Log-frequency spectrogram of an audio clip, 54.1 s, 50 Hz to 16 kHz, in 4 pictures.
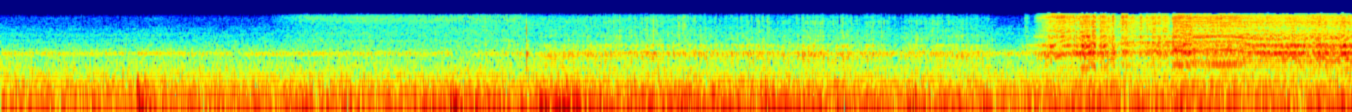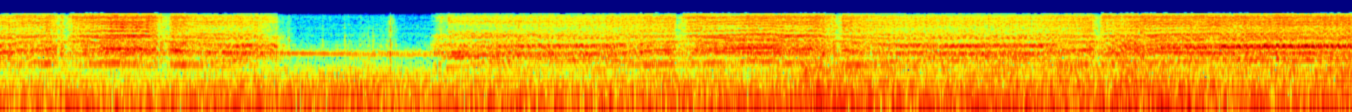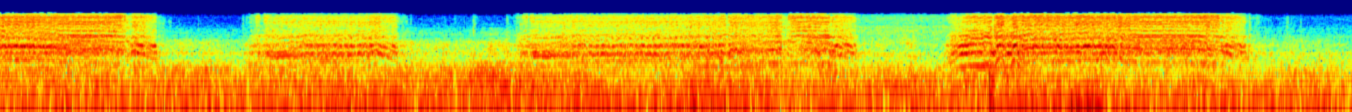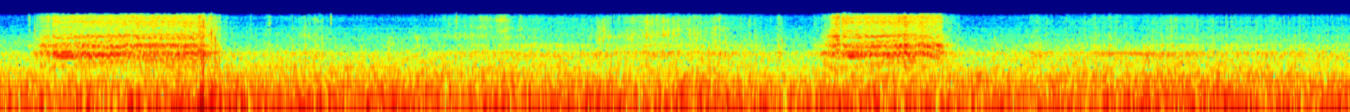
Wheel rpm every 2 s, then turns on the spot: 0, 0, 0, 20, 20, 90, 160, 160, 20, 130, 160, 160, 160, 160, 70, 70, 110, 130, 80, 120, 50, 60, 20, 20, 60, 20, 20.
6-10 16-18 30-32 42-48 50-54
